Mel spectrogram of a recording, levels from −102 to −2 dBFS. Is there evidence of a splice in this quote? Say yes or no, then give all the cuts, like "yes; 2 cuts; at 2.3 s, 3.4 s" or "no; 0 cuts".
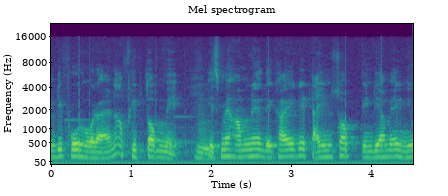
no; 0 cuts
